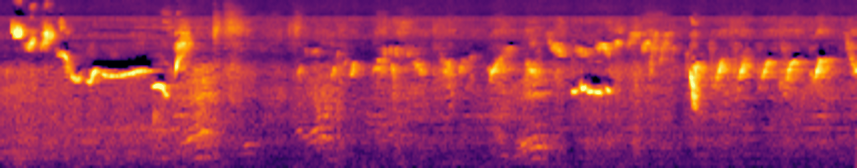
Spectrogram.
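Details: Mangrove blue flycatcher in steady, persistent song, recorded as a training tape: long sliding whistles, slurred rising and falling phrases with short pauses, ending in a quick run of repeated bright notes.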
